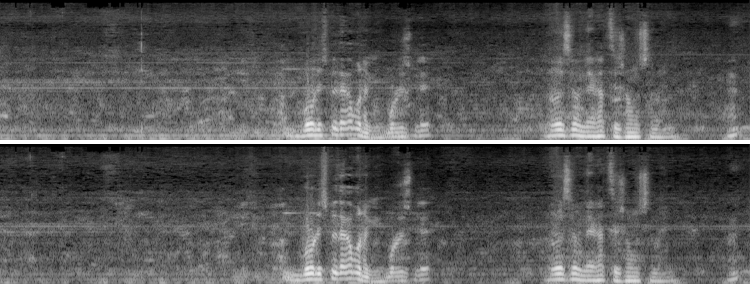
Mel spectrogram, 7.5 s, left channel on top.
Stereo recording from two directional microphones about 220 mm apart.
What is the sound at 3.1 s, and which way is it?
Speech, 30° right (ahead or behind).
